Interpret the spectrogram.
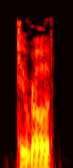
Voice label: "two-rowed", English; adjectives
